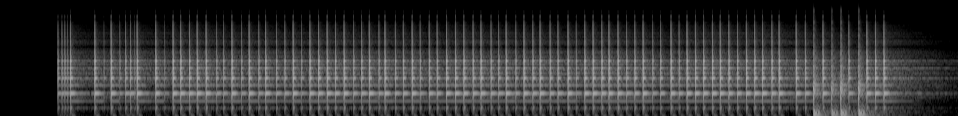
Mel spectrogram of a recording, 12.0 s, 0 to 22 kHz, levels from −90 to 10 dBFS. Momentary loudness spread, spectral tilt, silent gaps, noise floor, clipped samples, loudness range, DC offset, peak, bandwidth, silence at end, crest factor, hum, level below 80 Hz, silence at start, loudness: 4 LU; -1 dB/octave; none; under -90 dBFS; under 0.1%; 1 LU; under 0.1%; -6 dBFS; 15.5 kHz; 0.55 s; 22 dB; none; -54 dBFS; 0.75 s; -26 LUFS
